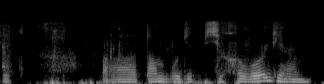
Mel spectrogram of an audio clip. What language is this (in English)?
Russian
